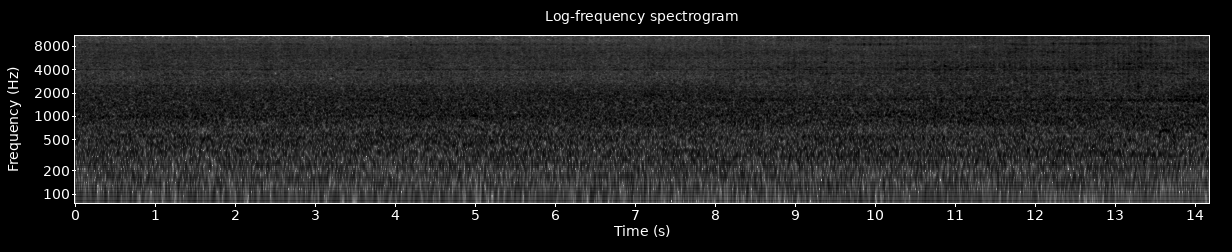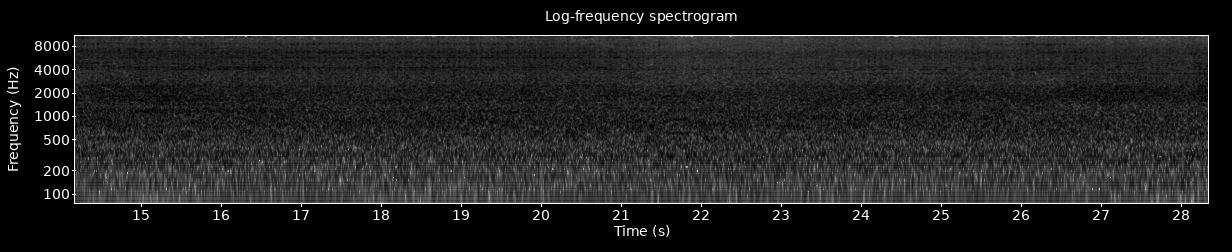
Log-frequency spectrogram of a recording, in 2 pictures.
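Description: Belt-driven cotton roller gins running, a steady dense mechanical noise from their rollers, electric motors and belts, unchanging throughout.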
